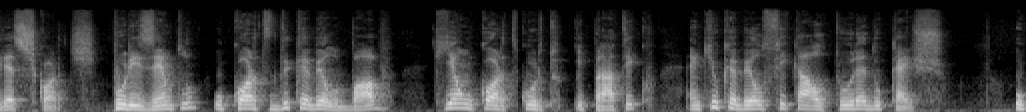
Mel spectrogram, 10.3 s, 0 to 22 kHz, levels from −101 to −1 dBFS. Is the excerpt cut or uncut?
cut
